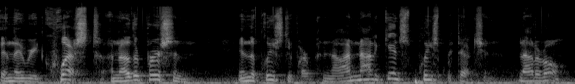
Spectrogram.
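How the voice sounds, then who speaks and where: Audible room echo hangs around a man's voice. He speaks fairly quickly. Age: 80s+. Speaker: retiree speaking at public comment. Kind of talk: public comment at township meeting.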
